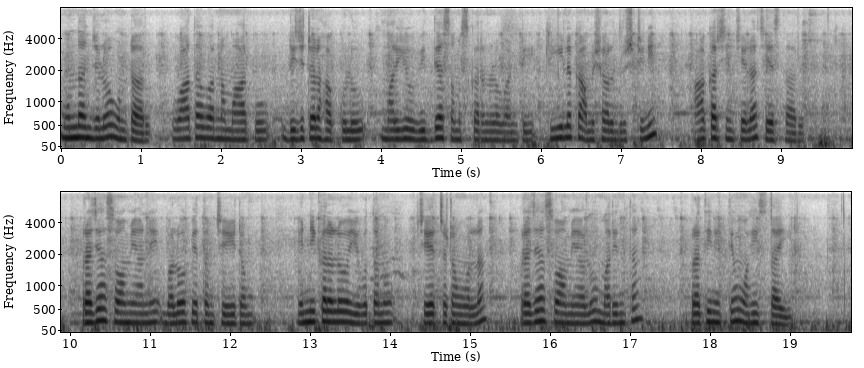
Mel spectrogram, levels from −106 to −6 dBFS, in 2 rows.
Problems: constant background noise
